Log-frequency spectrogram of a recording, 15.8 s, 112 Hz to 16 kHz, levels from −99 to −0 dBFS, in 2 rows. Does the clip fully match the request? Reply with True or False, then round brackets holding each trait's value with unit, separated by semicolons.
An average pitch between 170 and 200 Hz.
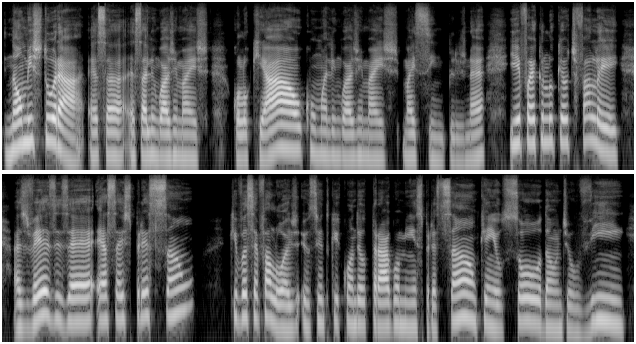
True (185 Hz)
